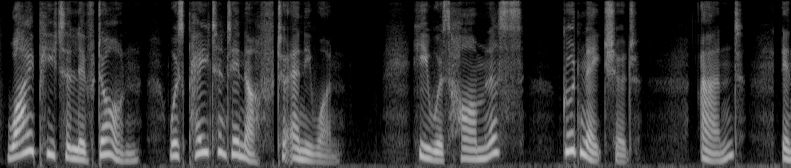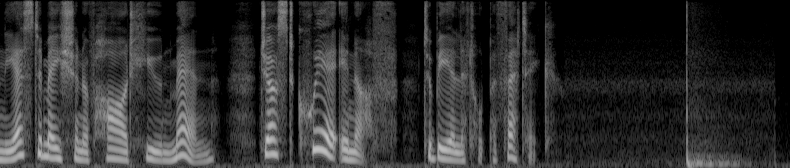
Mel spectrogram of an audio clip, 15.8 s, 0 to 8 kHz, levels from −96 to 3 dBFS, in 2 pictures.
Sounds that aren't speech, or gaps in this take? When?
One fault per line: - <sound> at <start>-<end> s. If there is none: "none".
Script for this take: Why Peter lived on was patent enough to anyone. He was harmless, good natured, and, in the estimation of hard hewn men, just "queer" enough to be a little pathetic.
- thud at 14.8-15.4 s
